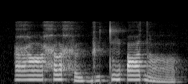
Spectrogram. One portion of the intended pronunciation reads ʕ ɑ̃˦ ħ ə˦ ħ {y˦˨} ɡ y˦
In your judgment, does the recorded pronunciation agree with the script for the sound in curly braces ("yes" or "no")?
no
